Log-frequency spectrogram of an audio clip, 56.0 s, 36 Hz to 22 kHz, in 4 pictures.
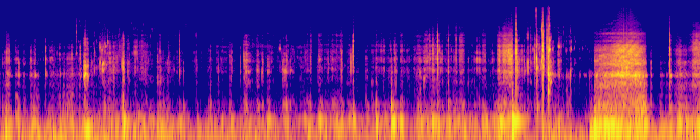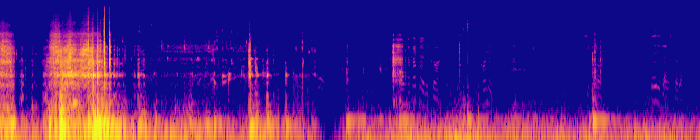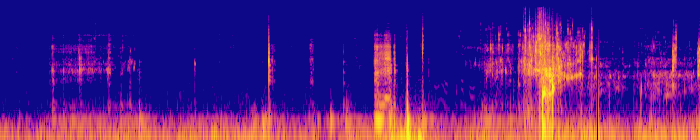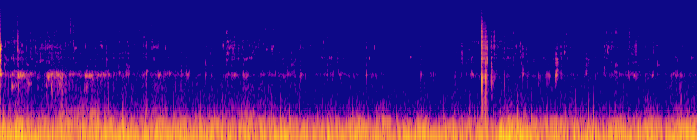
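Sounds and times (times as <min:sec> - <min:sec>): underwater clicks and knocks: 0:00.0 - 0:12.0, 0:14.4 - 0:17.1, 0:18.9 - 0:21.2, 0:25.8 - 0:26.2, 0:37.6 - 0:40.1, 0:40.7 - 0:44.0
muffled underwater rumble: 0:00.0 - 0:55.9
rushing gurgling water bursts: 0:37.3 - 0:49.2
loud splashing rush: 0:37.9 - 0:40.0.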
